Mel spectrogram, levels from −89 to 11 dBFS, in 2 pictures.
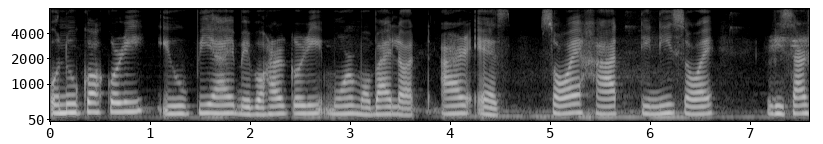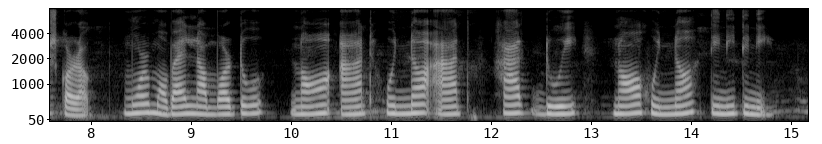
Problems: constant background noise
